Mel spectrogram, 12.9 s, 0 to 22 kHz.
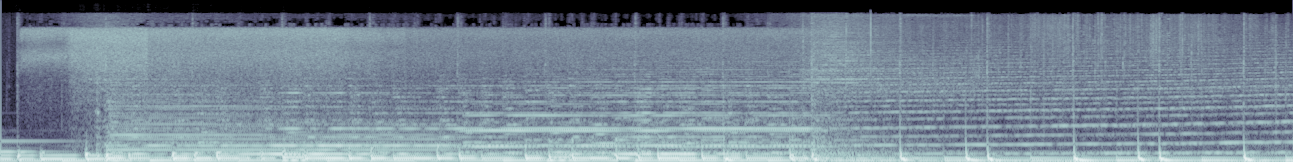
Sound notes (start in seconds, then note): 0.6 gas hissing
